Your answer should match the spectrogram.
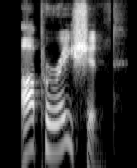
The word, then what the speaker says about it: operation: Operation. Operations accent should be put on the third syllable, re.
